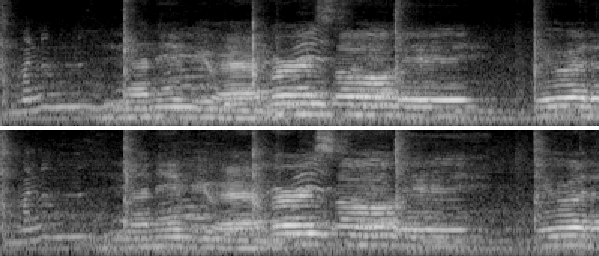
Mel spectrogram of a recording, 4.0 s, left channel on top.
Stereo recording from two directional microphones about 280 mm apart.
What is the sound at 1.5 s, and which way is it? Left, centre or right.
Speech, centre.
